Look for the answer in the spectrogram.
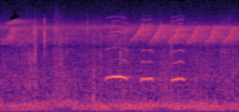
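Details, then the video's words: Baby monkey calling its mother for milk: three short, clear tonal coos, each slightly arched and about half a second apart, over a steady high-pitched insect hum. "Lovely baby monkey call mom to give him for milk"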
